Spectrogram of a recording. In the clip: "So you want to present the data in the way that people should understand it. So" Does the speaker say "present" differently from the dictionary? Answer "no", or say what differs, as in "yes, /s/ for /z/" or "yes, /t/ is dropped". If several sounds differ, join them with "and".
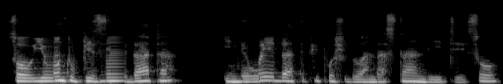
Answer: no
